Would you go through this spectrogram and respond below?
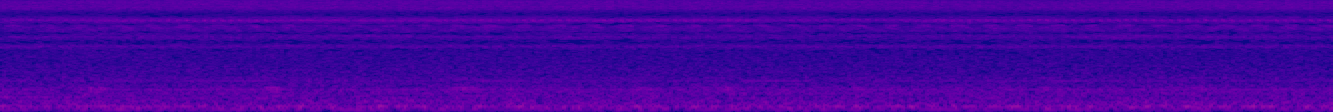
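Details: Crickets with other forest insects on a summer night in the countryside, giving an unbroken high-pitched chorus of rapid, gently pulsing trills over a soft background hiss.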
